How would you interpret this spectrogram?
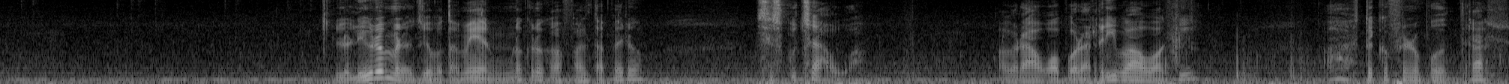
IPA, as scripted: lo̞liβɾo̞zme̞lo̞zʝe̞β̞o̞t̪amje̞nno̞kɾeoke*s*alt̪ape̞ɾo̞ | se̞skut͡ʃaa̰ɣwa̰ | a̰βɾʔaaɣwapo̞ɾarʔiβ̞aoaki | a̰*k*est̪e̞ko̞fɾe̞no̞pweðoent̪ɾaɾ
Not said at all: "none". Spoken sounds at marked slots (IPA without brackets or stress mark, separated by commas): f, none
